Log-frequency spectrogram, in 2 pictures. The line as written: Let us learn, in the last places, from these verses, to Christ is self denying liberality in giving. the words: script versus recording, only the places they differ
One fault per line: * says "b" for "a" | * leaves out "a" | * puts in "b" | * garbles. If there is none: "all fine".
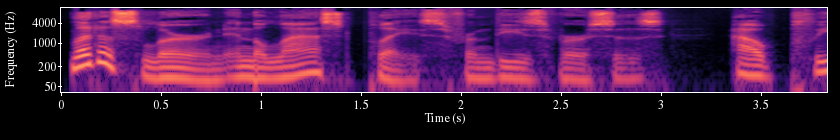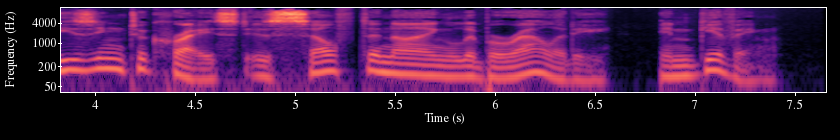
* says "place" for "places"
* puts in "how pleasing"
